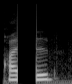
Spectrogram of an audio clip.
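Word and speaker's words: قلب: So when you pronounce a ta as a or a qaf as a kaf, like when you recite qalb and kalb, the heart becomes dog and the dog becomes heart. So changing of the letter comes how?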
